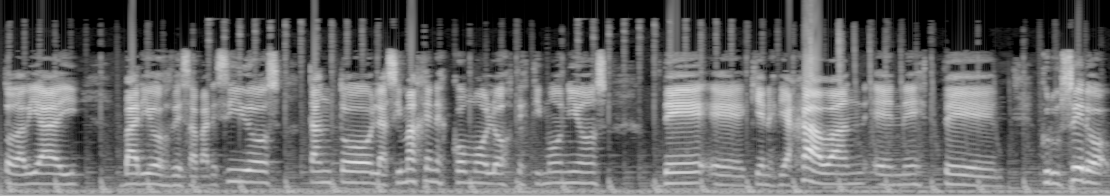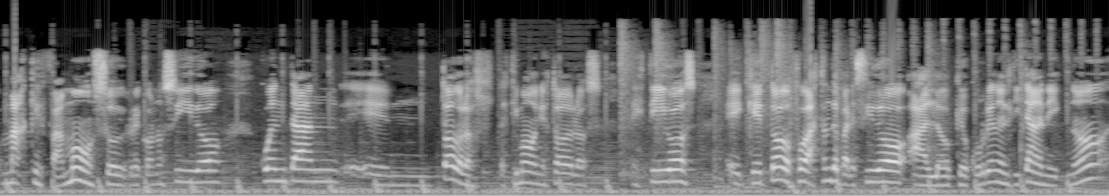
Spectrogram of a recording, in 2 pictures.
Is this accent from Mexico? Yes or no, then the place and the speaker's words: no; Argentina; aquí en la Argentina diríamos, frente a esto, estas cosas nos pasan a nosotros que somos argentinos.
